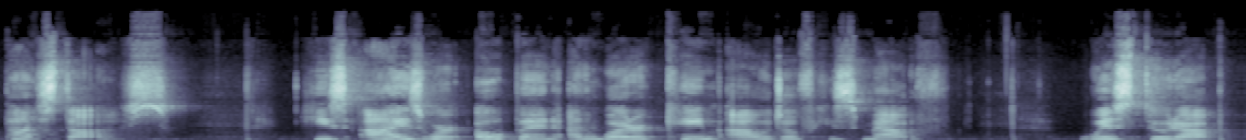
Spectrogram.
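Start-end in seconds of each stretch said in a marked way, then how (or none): none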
